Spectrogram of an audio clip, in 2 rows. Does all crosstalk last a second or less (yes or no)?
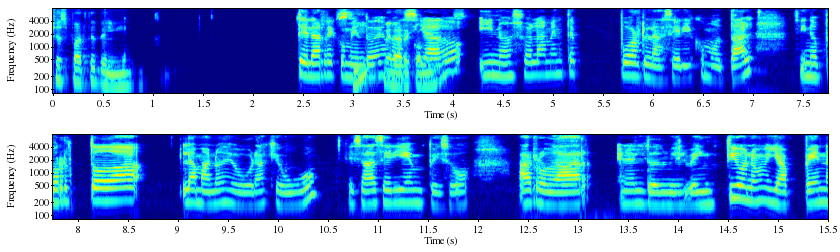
no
